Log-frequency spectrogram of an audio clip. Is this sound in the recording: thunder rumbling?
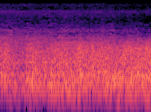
yes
